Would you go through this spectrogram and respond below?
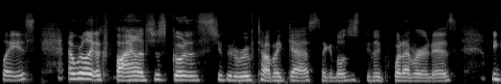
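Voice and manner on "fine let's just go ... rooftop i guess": normal talking voice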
